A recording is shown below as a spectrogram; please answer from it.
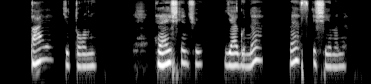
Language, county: Lithuanian, Kaunas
